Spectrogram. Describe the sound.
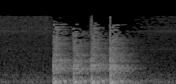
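A few quick, dull knocks on a wall land in close succession, punchy and clear over a quiet background, then fade.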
